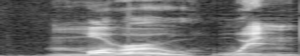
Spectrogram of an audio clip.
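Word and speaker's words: Morrowind: to that guy MWI Morrow wind is how it's pronounced nice vid like always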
